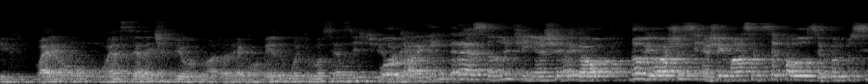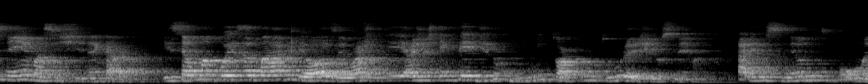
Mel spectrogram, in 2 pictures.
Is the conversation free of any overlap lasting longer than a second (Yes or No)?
Yes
